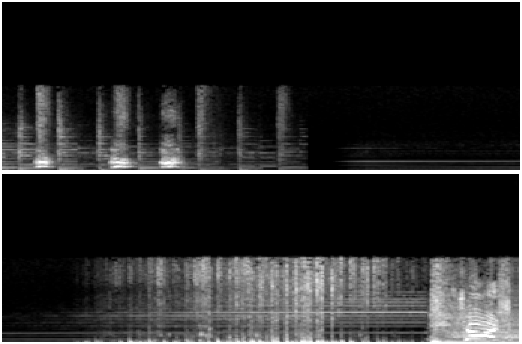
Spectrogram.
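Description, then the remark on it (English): A dog barks three times in quick succession, loud, in a promotion for Bark in the Park at a Rough Riders baseball game, then falls quiet as a steady tone and a rising rush of busy, noisy clatter take over. No one speaks. “Bring your four-legged furry friend out for a Rough Riders baseball game.”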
